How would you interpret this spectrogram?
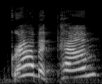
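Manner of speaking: high, loud urgent call; urgent cry. A narrator's reading. Girl calls to her sister to grab the arm, urgent cry. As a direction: shout the order as you dive in. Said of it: "cried Penny".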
